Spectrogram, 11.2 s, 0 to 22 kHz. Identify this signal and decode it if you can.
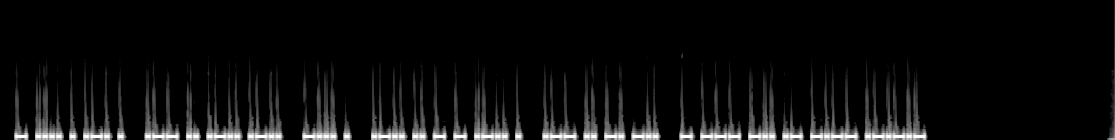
Morse code, heard as a keyed tone, about 34 wpm, 700 Hz. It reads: THERE WILL BE LITTLE WIND TODAY.
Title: Sentences from Top 1000 Words - Review Part 2 - 35wpm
